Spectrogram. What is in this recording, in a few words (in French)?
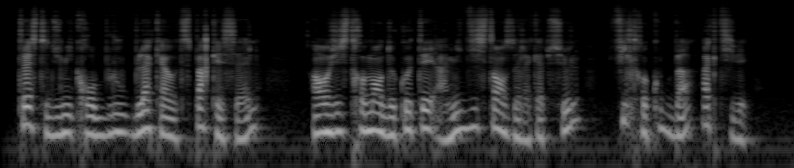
Voix Filtre bas active De cote; SparkSL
